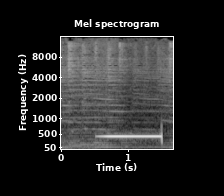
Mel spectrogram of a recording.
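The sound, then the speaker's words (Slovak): Telephone ringing tone on a call: a single steady mid-pitched tone lasting about a second, over a faint low hum. “O, zvoní ešte, funguje.”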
